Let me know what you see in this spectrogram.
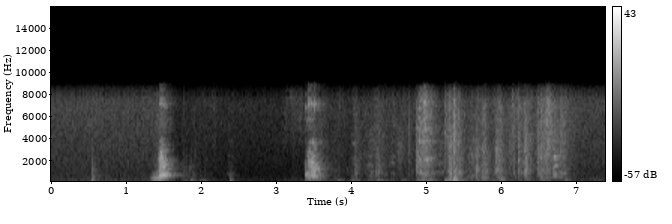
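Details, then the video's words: Five-month-old female boxer puppy indoors during a burst of energy, hiding under a futon; two sharp barks a couple of seconds apart, then scuffling and rustling, with a woman's voice nearby. "Crazy Boxer Puppy"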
